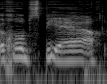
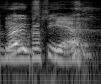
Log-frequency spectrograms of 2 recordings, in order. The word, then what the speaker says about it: Robespierre: Because my inclination is to go Robespierre, right? Like properly French. They go Robespierre. Robespierre. And it's like, I know that that's technically an English pronunciation of it, but it sounds so wrong.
